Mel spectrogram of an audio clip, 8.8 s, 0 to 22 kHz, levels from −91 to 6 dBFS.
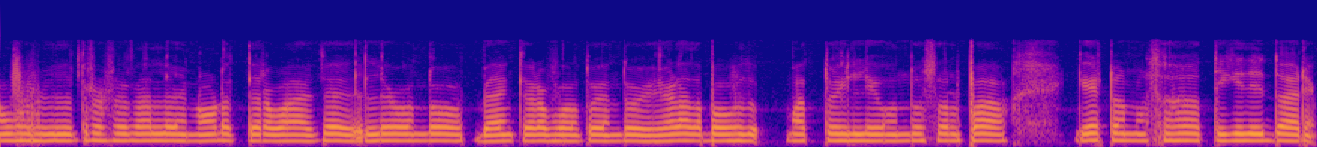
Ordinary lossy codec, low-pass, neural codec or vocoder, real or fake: none; 7.2 kHz; vocoder, 22.05 kHz, 80 mel bands, WaveNeXt; fake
